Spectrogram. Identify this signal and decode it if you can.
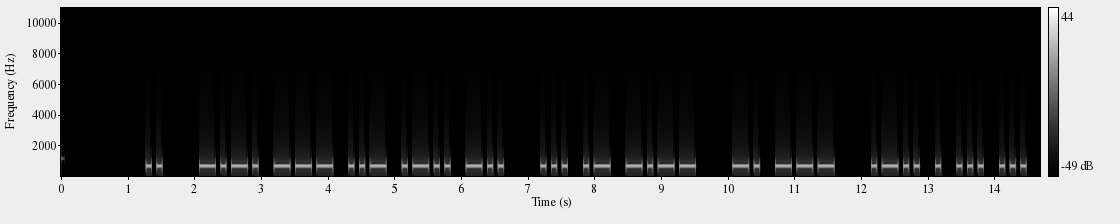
Morse code, heard as a keyed tone, about 15 wpm, 700 Hz. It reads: I COULD SAY NO LESS
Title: Sentences from Top 1000 Words - Review Part 2 - 15wpm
